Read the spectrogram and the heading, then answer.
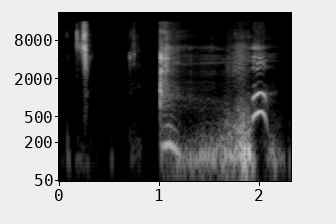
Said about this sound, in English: Sip a Merlot. Hold on. Sip a Merlot. Okay.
